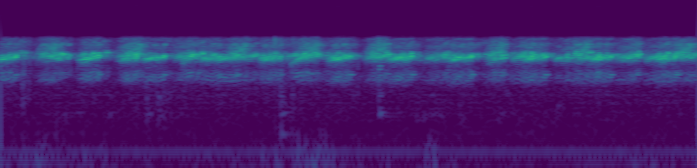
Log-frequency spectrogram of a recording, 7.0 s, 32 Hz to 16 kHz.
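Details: A chorus of frogs caught in a pool at Helix, Oregon, Earth Day 2016: continuous, rhythmic rasping croaks from many animals overlapping into a steady pulsing wall of sound.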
